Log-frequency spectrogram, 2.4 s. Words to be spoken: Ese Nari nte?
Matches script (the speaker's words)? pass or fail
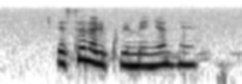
fail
